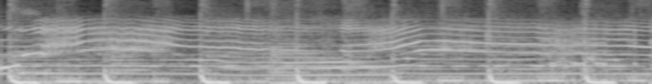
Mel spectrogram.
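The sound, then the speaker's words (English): A voice imitates a loud baby's wail for a cyber baby in a song, a sustained high, wavering cry over a steady, thumping musical beat. “A big old wail, a big old cry, when the cyber baby let it out, all wires started to fry.”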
